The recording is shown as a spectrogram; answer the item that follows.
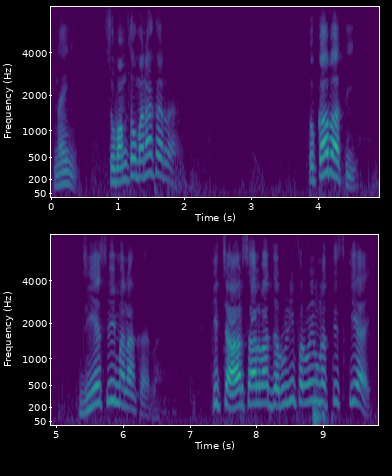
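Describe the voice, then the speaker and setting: A man's voice: very high voice, animated, a little slow, long pauses, no echo. A male teacher running a live online class, quizzing students, repeating their answers back and mixing in English phrases.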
